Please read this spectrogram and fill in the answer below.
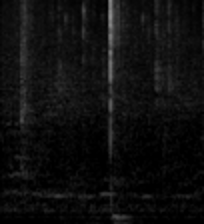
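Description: A few computer keyboard keystrokes as a new value is typed in, with one sharp, louder key click about a second in.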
